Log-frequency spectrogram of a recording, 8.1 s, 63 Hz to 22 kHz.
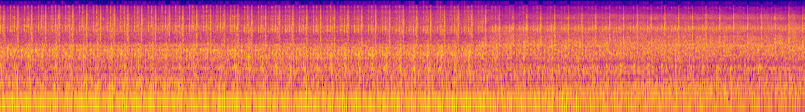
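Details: BMW N47D20 diesel engine at steady idle: a sharp, even metallic knock, close to two knocks a second, loud over the engine. A clear internal engine knock, cause undetermined.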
